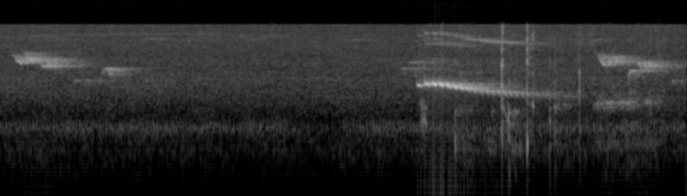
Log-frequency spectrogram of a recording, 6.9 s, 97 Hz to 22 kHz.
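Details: Ruddy kingfisher in dense woodland in 2014, with a bill snap heard as it closes its beak: a loud falling whistle mid-recording, with sharp clicks over it, and higher chirps from another bird before and after.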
